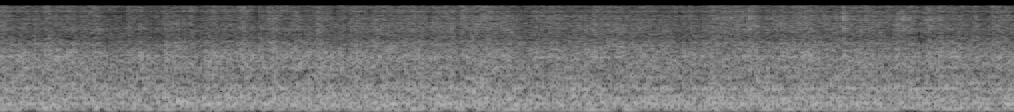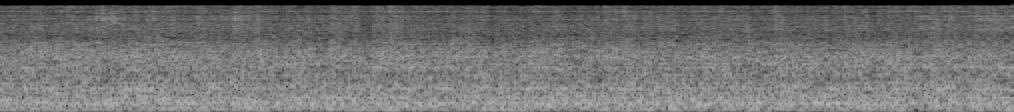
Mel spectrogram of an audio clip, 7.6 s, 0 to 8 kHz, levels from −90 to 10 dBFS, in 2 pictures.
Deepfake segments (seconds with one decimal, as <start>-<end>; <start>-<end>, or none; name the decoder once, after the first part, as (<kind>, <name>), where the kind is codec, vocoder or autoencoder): 0.7-1.9 (vocoder, BigVGAN v2); 4.5-7.6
